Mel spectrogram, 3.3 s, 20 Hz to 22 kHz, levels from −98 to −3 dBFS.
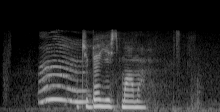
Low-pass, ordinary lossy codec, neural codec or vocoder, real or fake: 7.2 kHz; none; none; real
